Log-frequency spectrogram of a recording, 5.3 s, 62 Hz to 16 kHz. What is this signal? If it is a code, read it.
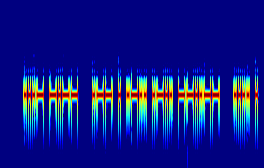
Morse code, heard as a keyed tone, about 28 wpm, 700 Hz. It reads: VY WELL, HE
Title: Sentences from Top 200 Words and Abbreviations 28wpm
